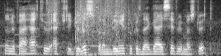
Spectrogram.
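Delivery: ordinary delivery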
